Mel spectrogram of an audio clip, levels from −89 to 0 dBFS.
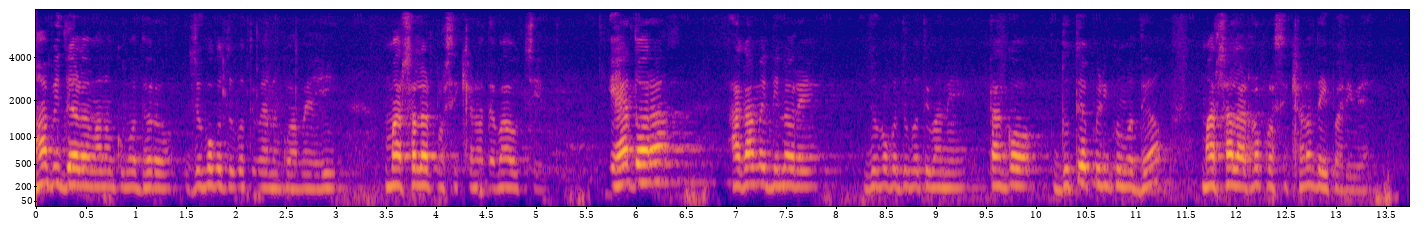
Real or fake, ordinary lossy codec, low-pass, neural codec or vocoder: real; none; none; none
